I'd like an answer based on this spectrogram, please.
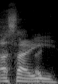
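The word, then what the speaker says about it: açaí: Acai. A- a- Acai. Something like that, yeah. Acai. It's pronounced acai.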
